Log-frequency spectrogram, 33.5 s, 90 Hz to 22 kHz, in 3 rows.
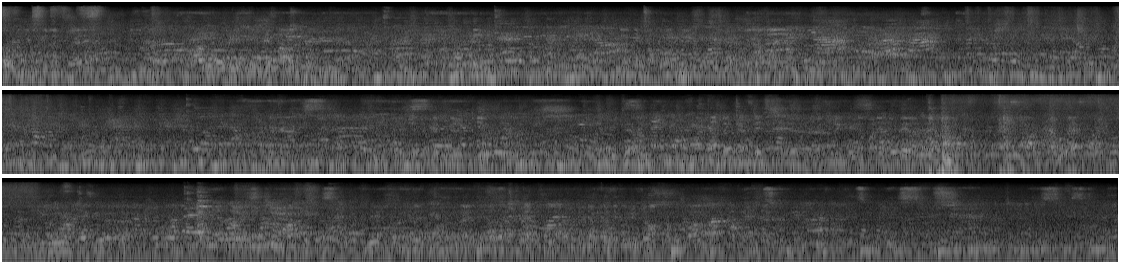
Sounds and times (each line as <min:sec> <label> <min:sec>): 0:00.0 chatter 0:33.5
